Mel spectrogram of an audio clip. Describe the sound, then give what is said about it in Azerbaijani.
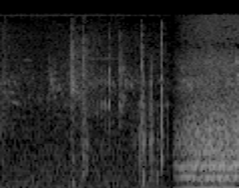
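Honeybees that have left their hive buzz as they gather around a queen on an iron pipe of a grape arbor. A faint, uneven hum with brief louder passes thickens into a denser, steady drone near the end. “Yeşikdən çıxan balla arılar üzüm çardağındakı dəmir boruda bir ana arının başına toplaşır.”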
